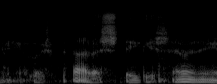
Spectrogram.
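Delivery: hushed, breathy mumble under the breath. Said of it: "he would mumble your numbers".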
